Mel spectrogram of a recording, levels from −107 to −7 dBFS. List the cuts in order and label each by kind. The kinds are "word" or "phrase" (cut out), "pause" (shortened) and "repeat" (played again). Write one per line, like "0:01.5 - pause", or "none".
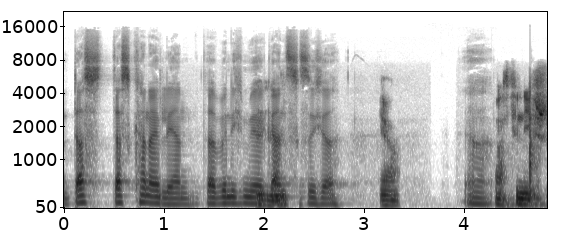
0:01.0 - word
0:02.4 - word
